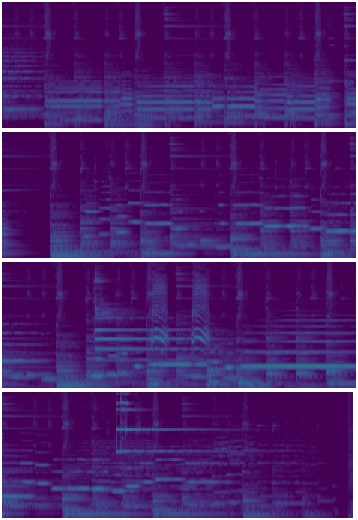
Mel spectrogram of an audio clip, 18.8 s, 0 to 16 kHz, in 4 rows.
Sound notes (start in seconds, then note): 14.4 crying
